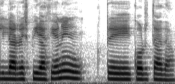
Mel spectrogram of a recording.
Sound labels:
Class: speech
